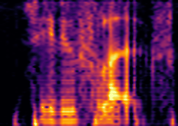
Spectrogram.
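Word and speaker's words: Seduflux: Is that how it's pronounced? – Cedu Flux, correct.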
